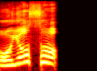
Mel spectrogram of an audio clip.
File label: "oyoso", girl; voice; info girl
